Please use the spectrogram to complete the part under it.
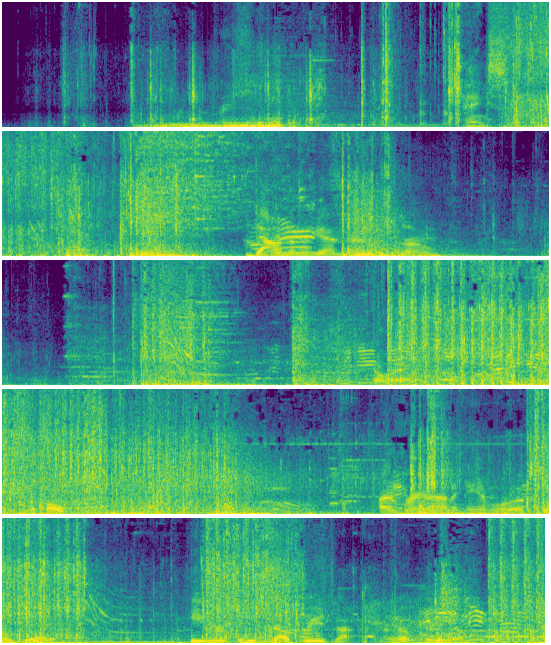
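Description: Rapid gunfire bursts loudly and echoes.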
